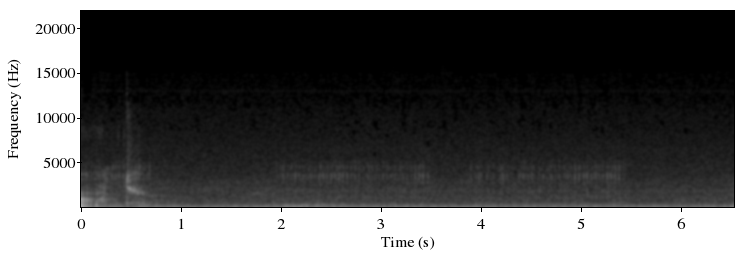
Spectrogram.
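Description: Quiet room with a low steady hum and soft, faint rustling of the blanket and padded infant seat as a sleeping baby is rocked by hand.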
